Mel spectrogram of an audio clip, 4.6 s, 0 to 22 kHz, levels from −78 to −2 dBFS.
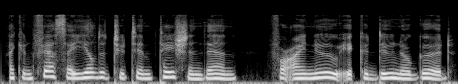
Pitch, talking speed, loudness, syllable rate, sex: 190 Hz, 195 wpm, -15 LUFS, 4.6 syllables/s, female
